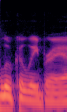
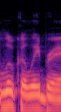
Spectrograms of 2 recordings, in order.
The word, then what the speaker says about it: Lucha Libre: Yes, I've heard of Luca Libre.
